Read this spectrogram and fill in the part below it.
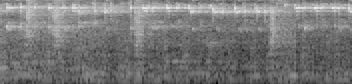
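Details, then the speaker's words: Luxor sewing machine running when the pedal is pressed: fast high-pitched cricket-like chirping at machine speed from the dry mechanism under the cover; fixed by removing the cover and oiling. "It sounds like a cricket."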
